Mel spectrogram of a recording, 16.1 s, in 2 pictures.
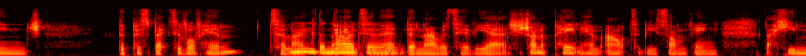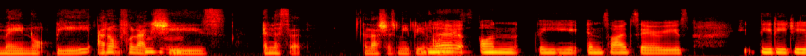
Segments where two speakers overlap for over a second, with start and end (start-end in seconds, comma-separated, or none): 2.9-4.1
